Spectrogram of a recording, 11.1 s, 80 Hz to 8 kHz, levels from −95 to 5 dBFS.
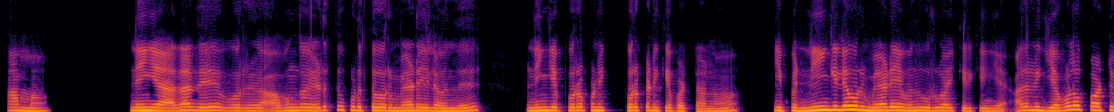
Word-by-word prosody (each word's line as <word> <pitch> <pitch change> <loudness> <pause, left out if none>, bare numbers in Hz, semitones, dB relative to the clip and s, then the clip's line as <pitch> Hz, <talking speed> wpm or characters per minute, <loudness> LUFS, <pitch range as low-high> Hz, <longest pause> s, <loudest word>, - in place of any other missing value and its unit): ஆமா. 200 -3 0 1.0
நீங்க 220 0 +4 0.2
அதாவது 225 +1 0 0.3
ஒரு 195 -1 -4 0.2
அவுங்க 215 +3 -1
எடுத்து 230 +3 -4
குடுத்த 230 -1 -2
ஒரு 205 -1 -1
மேடைல 210 -1 +1
வந்து, 185 +1 0 0.7
நீங்க 225 +2 +3
புறபணிக் 225 0 -1 0.2
புறக்கணிக்கப்பட்டாலும், 195 -5 -2 0.5
இப்ப 210 +1 -1
நீங்களே 260 +3 +6
ஒரு 255 - +3
மேடைய 230 +1 +3
வந்து 215 +1 +1
உருவாக்கி 210 -1 -2
இருக்கீங்க. 180 -1 -4 0.2
அதுல 235 +3 -1
நீங்க 210 -3 0
எவ்வளவு 270 +4 0
பாட்டு 240 0 +1
220 Hz, 130 wpm, -21 LUFS, 200-230 Hz, 1.0 s, நீங்களே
